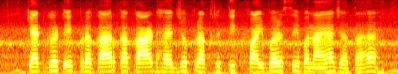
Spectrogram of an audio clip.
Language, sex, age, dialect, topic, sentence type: Hindi, female, 25-30, Hindustani Malvi Khadi Boli, agriculture, statement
